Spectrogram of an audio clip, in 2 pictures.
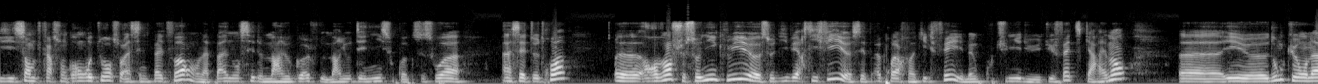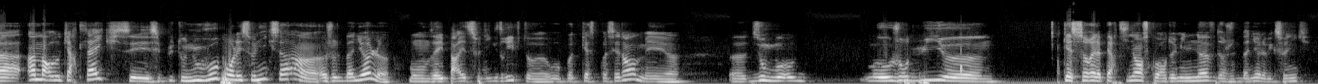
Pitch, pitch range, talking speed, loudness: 155 Hz, 140-180 Hz, 230 wpm, -14 LUFS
